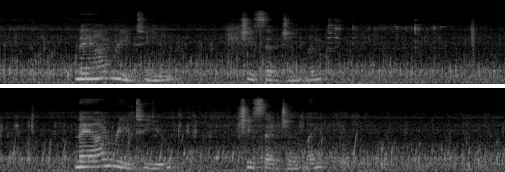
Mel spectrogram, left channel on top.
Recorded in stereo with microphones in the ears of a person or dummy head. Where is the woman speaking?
50° right (ahead or behind), 0.7 m.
